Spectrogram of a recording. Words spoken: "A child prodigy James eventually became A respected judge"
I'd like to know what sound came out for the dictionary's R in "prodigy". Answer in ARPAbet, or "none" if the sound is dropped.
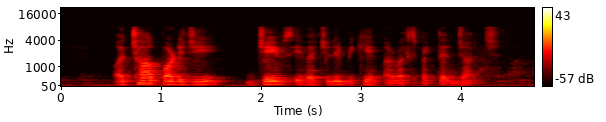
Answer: none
